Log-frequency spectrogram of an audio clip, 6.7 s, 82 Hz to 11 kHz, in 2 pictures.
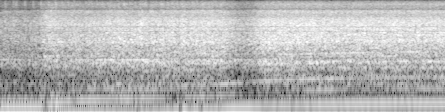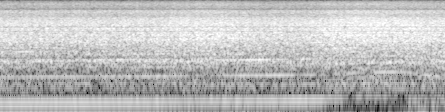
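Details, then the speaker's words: Nissan 280ZX turbo engine on a test stand running on its existing ECU before an eBay replacement ECU is tried: starts, clean idle rising smoothly as the throttle is blipped a couple of times, no misfire or stumble; normal idle and revving. "let's see if it'll start good to go we'll throttle up a couple times"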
